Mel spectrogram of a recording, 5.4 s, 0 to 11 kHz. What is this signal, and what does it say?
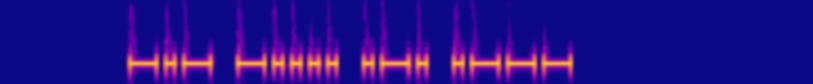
Morse code, heard as a keyed tone, about 21 wpm, 700 Hz. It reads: K6RJ
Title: Speed Racing - USA 1x2 Call Signs 17wpm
